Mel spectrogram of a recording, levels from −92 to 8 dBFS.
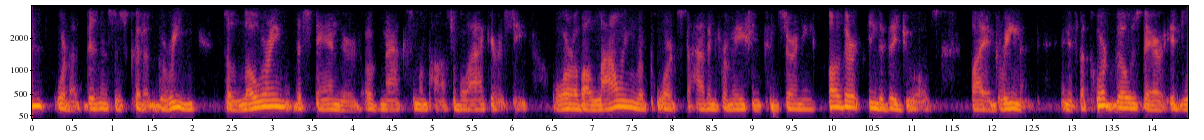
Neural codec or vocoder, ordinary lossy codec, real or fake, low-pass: none; Opus, 32 kbps; real; 3.6 kHz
